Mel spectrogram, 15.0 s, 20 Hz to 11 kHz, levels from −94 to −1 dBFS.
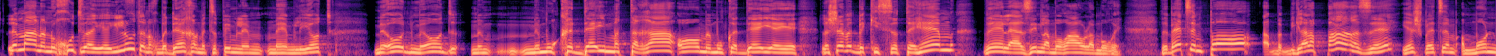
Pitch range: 165-225 Hz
